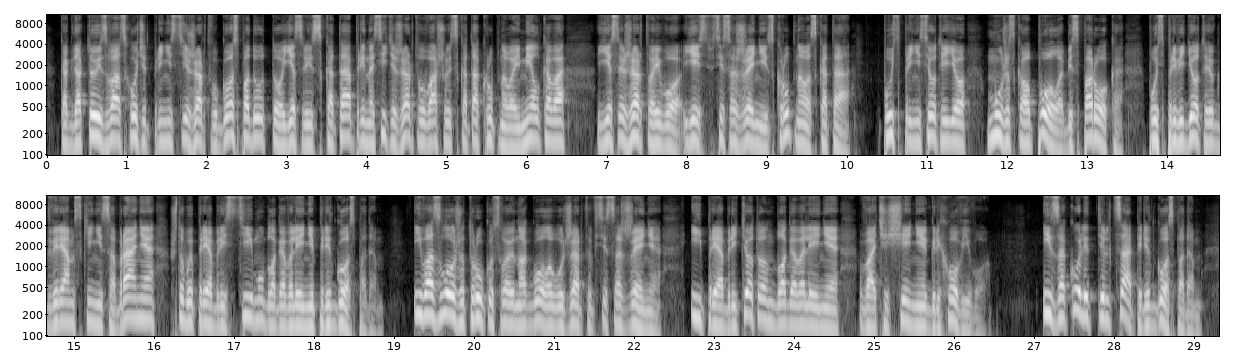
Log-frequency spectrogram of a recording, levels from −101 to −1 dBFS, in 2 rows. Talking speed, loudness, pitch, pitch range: 140 wpm, -20 LUFS, 150 Hz, 135-165 Hz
